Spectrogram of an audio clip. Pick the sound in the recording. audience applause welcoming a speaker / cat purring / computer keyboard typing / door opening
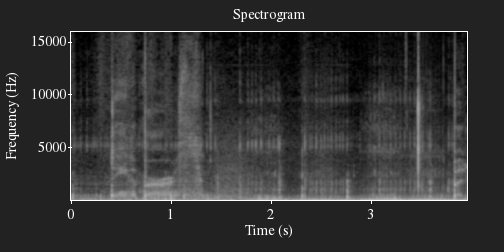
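cat purring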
